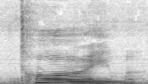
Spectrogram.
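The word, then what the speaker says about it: thyme: don't pronounce the h you don't pronounce it as instead you only pronounce it with t thailand thai time thomas okay so it's not thailand five time thomas no it's not like that it's just the letter t the sound of t okay let's do it again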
